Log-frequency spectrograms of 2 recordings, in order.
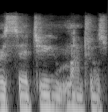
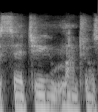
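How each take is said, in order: First: The name is said with Portuguese sounds. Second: The name is said with Portuguese sounds.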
